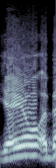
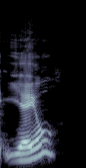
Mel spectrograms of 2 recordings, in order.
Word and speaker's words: Yael: And Yael, that is how you pronounce your name, right? Yael? – Yael, yeah.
